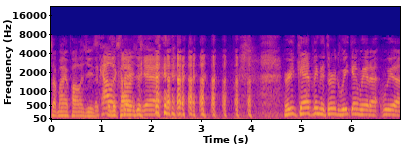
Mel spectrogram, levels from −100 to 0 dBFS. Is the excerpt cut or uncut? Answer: cut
